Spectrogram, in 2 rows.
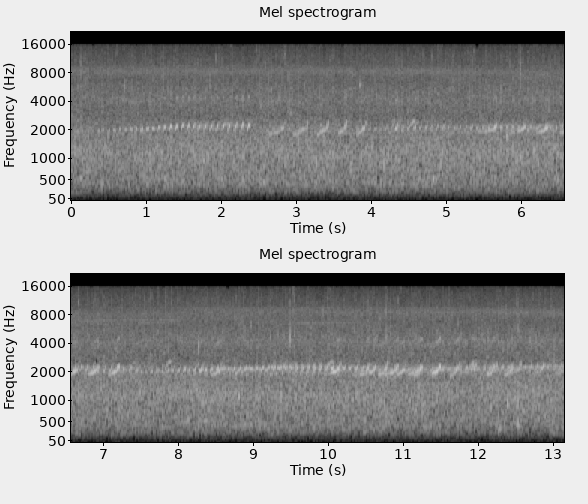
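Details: Kajika frogs on a summer night, Yokoze, Chichibu, Saitama, Japan, TASCAM DR-05X recording: long sequences of fast, chirping upward whistles, sometimes blurring into rapid trills, several overlapping, above a continuous stream roar.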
